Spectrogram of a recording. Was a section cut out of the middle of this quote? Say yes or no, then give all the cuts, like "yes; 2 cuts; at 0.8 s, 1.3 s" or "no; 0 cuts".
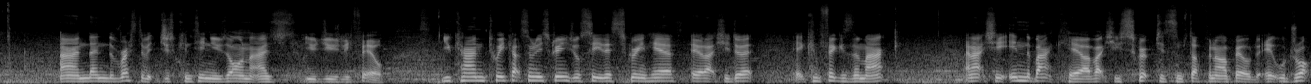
no; 0 cuts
